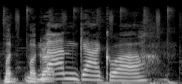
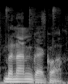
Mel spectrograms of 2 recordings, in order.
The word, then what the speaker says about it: Mnangagwa: I was saying it wrong for like a day. – Oh, well, what did you say before? – Mnangagwa, because of a pronunciation guide which was sent down, which is incorrect. – Mnangagwa? – Yeah, Mnangagwa. – It's Mnangagwa.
